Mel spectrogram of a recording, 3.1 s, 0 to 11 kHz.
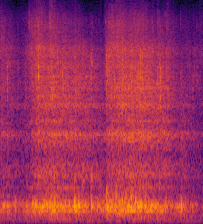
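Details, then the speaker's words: Wooden flat thrust bearing running on glass marbles sold as 9/16 in. but varying from under 9/16 to over 5/8 in.: loud, gritty, rough rumble as the uneven balls roll in the groove. "can hear how noisy that is, how rough it is. The marbles are sold as a 9/16 diameter, but they vary from well under 9/16 to over 5/8."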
